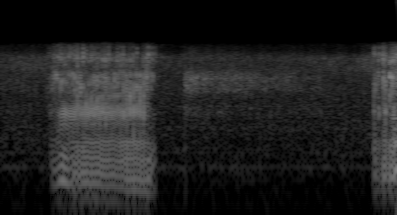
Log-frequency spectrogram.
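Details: Beagle snoring while dreaming in its sleep: one loud, rough, rattling snore lasting about a second, then a quieter breathy inhale, and the start of another harsh snore at the end.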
